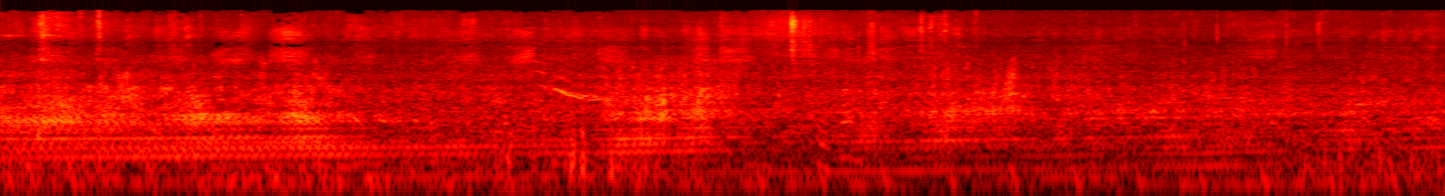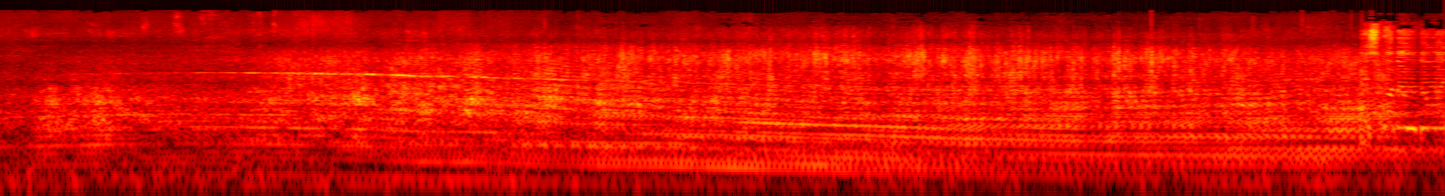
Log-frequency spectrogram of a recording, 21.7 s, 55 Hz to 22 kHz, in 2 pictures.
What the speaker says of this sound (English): The 109, without a doubt the most famous German aircraft ever built.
